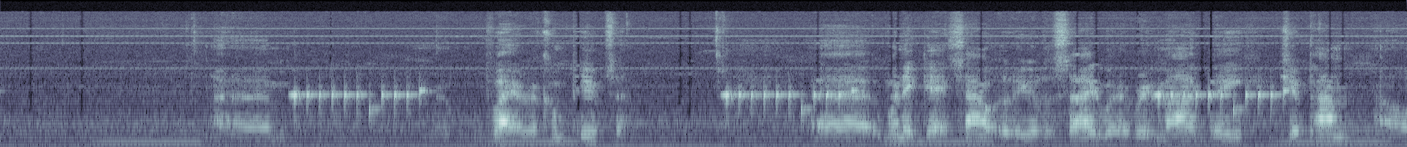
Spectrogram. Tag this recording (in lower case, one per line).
speech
